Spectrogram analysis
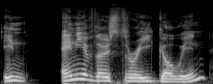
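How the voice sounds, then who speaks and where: A man's voice: fairly high pitch, animated, normal speed, a little mellow, dry recording, clean studio sound. A man talking casually and emphatically as a football podcast panellist, in colloquial language. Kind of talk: casual chat, football debate.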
